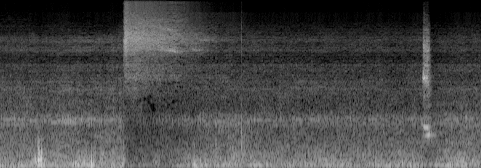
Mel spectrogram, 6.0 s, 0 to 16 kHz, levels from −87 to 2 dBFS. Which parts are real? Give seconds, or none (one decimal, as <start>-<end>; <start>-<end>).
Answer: 1.7-2.5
